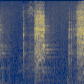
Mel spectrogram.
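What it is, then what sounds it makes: Soft steel (file bites in). A file is drawn across a steel cold chisel deeper toward its base, giving two bright, hissy rasping strokes, each set off by a sharp tick. The metal comes off easily under the file, showing the steel there is pretty soft.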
